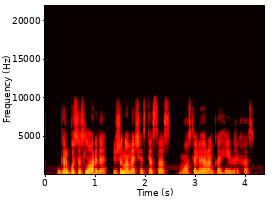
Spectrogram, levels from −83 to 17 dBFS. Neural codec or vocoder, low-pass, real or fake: none; 9.9 kHz; real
